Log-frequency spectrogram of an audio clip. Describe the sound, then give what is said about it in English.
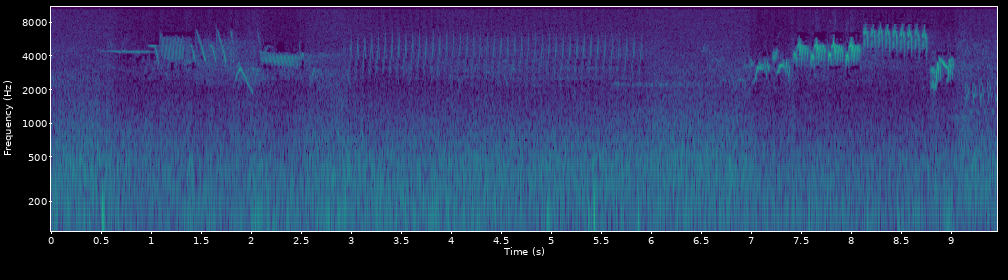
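Sparrow chirping in two short bursts of high, thin, rapidly repeated notes, separated by a long quiet stretch of faint background hiss; the second burst is slightly louder. “Like it's sparrow number 5 again.”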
